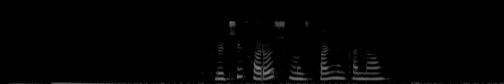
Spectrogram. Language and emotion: Russian, neutral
